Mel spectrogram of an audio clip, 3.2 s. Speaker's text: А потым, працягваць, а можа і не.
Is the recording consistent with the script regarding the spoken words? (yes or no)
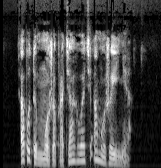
no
